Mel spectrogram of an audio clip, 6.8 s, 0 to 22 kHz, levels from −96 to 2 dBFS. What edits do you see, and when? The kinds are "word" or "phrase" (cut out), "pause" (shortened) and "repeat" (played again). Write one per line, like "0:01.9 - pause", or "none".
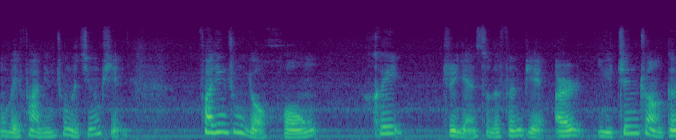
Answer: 0:03.6 - word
